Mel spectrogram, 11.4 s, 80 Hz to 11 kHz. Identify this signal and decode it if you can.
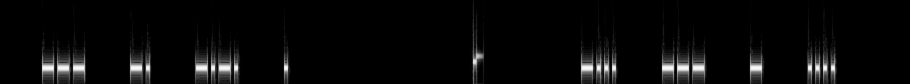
Morse code, heard as a keyed tone, about 25 wpm, spaced as for 12 wpm, 700 Hz. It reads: ONCE BOTH
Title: 4x Character Spacing - Top 300 Words - 25wpm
